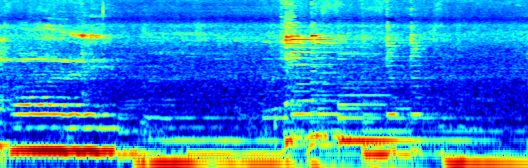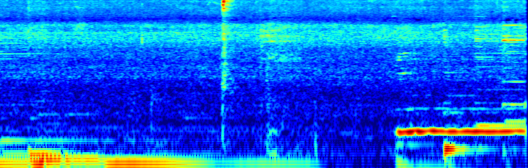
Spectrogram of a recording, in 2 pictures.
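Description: Live solo acoustic guitar with a singing voice, the guitar holding long low notes. The music thins out and briefly drops away a second or so before the end, then comes back in.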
